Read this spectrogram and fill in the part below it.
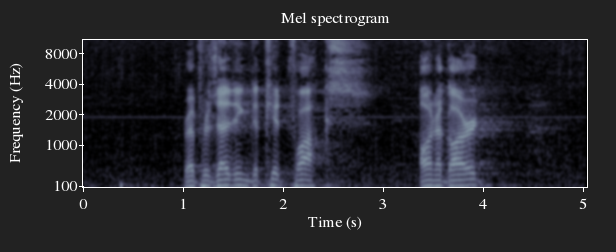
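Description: A man speaks loudly over a loudspeaker.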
